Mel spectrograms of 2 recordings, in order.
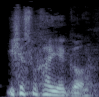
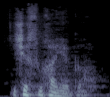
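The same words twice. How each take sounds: First: Said in the usual way. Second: Dropped to a soft, reflective hush; softly spoken. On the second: Shown as a demonstration. Preacher to congregation, quietly repeating the phrase. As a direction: say it quietly, as if savouring it.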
